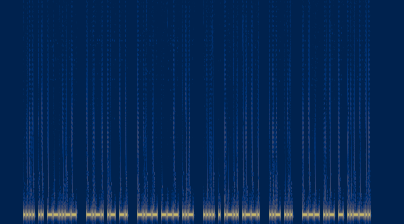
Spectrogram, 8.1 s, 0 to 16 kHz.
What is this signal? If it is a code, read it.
Morse code, heard as a keyed tone, about 40 wpm, 700 Hz. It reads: HI, CAN YOU HELP US OUT?
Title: Sentences from Top 1000 Words - Review Part 3 - 40wpm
